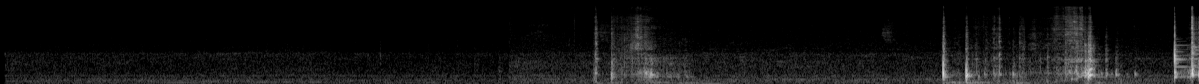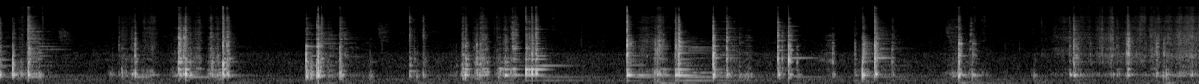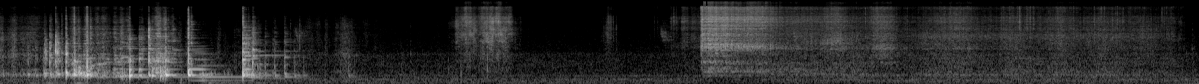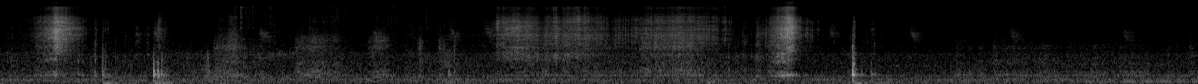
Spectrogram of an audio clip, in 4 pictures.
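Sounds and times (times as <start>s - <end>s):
steady rushing hiss: 17.3s - 47.1s
metal mess kit parts clinking: 18.3s - 21.9s, 22.6s - 27.2s, 28.5s - 29.2s, 30.0s - 37.0s.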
